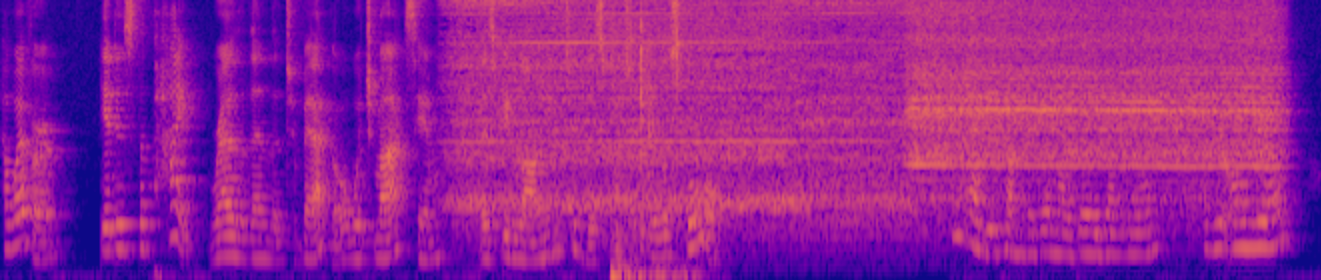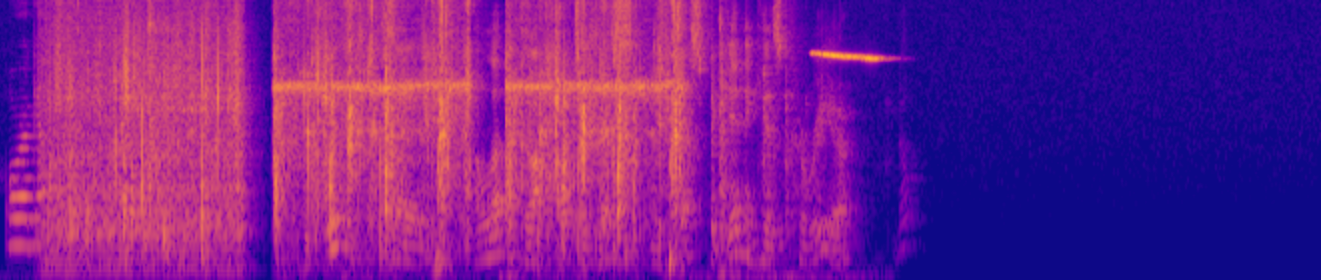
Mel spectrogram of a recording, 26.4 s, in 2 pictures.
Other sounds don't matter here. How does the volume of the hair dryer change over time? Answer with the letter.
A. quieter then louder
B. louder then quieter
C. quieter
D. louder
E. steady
E.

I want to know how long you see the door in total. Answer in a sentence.
You can hear the door for 3 seconds altogether.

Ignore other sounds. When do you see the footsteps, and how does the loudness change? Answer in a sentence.
The footsteps can be heard from 13.6 to 20.1 s, at a steady volume.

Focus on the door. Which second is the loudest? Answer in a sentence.
The volume of the door peaks at 22 seconds.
